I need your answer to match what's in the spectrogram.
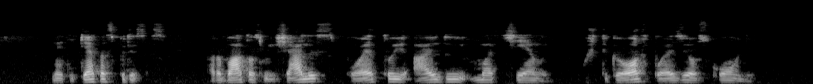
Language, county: Lithuanian, Vilnius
